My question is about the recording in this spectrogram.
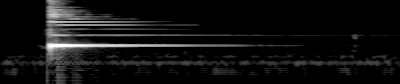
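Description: A single note B plucked on a Rozini student cavaquinho's steel strings, ringing and fading away over about a second and a half. It is a tuning check against a clip-on tuner, and the note comes out matching.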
